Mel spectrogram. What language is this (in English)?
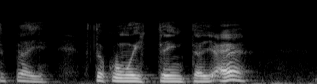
Portuguese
